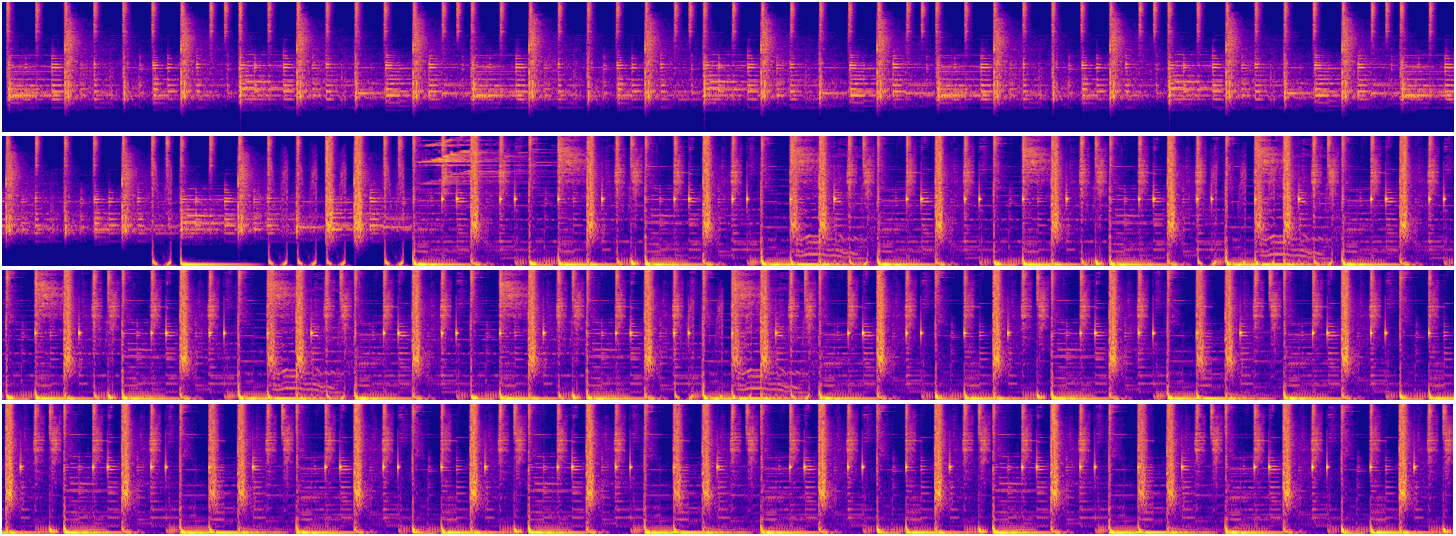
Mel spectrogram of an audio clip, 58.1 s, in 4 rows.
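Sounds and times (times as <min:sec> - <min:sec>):
instrumental music: 0:00.0 - 0:58.0.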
